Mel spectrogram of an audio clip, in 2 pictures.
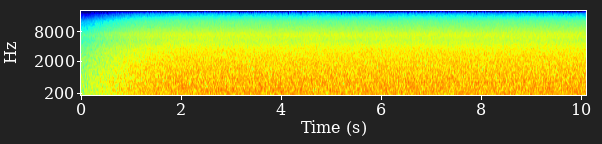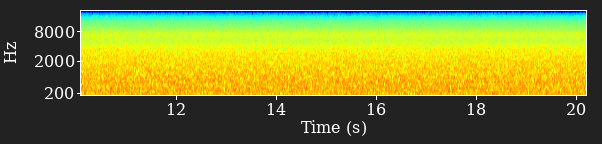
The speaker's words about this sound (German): Am anderen Ende des Tales stürzt ein eindrucksvoller Wasserfall in Kaskaden über die Felsen in den Fluss.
